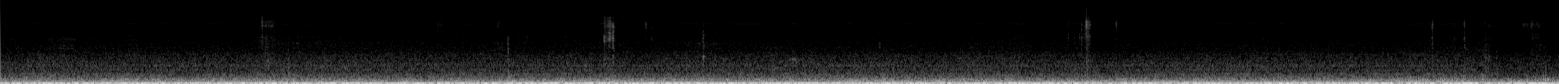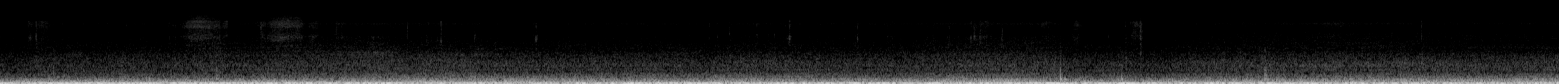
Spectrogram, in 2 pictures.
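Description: Steady low rumble of a car being driven, engine and road noise heard from inside the cabin.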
